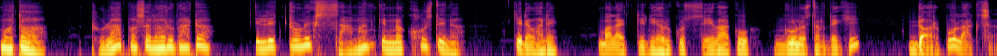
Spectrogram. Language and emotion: Nepali, fearful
